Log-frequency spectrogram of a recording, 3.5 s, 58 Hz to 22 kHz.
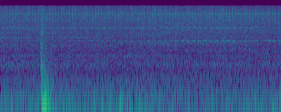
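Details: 2006 VW Passat 2.0-liter turbo, idling under the open hood: quiet, smooth low idle with the cooling fan under it, only one handling bump; no knocks or ticks, so the engine idles healthy.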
